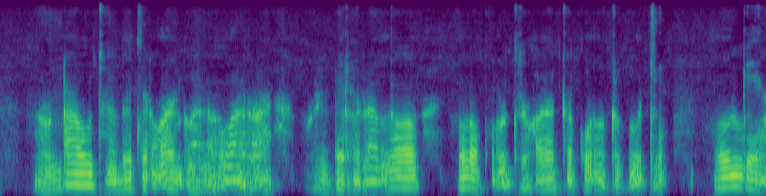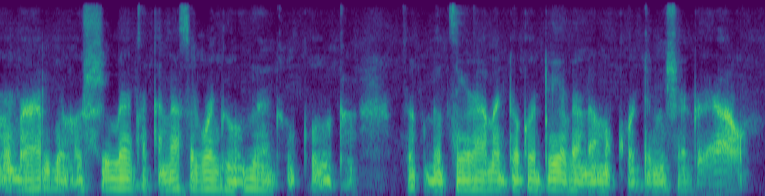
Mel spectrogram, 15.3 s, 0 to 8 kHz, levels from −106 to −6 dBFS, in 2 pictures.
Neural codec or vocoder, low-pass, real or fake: codec, 24 kHz, 1 kbps, SNAC; 7.2 kHz; fake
